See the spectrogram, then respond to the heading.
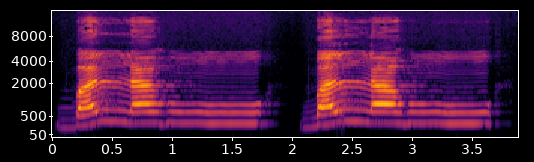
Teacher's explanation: تو جب دو حرف آ گیا ایک ہی جیسا اور ایک کے اوپر سکون ہے دوسرے کے اوپر شد ہے، تو سکون والا جو حرف ہے وہ یہ ہو جاتا ہے، اسے نہیں پڑھنا ہے، اور جو شد والا حرف ہے اسے ملا کر پڑھیں گے، یعنی کہ با کو لام سے ملائیں گے اور اس لام کو نہیں پڑھنا، اسے حذف کرنا ہے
